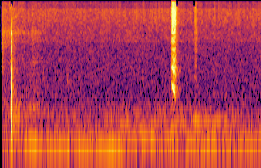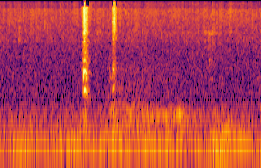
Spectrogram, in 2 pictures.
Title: Rat sneezing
